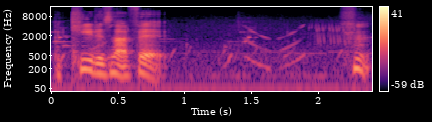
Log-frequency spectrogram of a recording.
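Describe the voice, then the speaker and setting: A man's voice: a little high, animated, unhurried, faint music behind. A man streaming a video game, talking through his choices in an offhand, musing way. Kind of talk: casual gameplay commentary.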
